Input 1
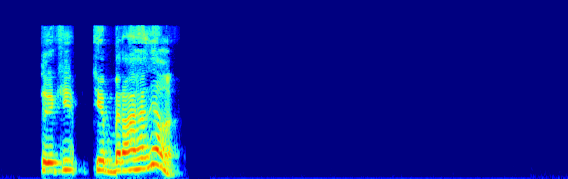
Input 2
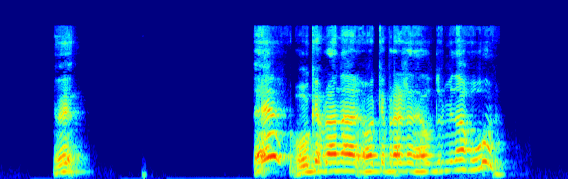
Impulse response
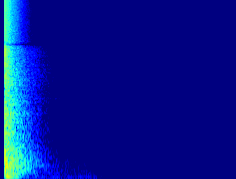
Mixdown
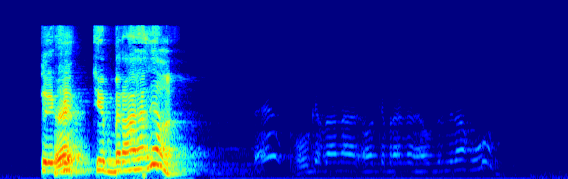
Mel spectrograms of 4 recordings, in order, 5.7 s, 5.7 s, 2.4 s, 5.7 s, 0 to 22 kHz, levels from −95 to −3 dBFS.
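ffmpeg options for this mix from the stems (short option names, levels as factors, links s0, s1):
-filter_complex "[0:a]equalizer=f=4200:w=4.3:g=3.5,volume=0.944,asplit=3[s0][s1][s2];[s1]volume=0.0841[s3];[1:a]acompressor=threshold=0.0282:ratio=2.5,equalizer=f=770:t=o:w=2.8:g=11,dynaudnorm=f=240:g=7:m=2.66,volume=1.12[s4];[s2]apad=whole_len=250662[s5];[s4][s5]sidechaingate=range=0.00158:threshold=0.00178:ratio=16:detection=peak[s6];[2:a]atrim=start_sample=2205[s7];[s3][s7]afir=irnorm=-1:irlink=0[s8];[s0][s6][s8]amix=inputs=3:normalize=0"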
